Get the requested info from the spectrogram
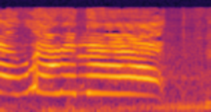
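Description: A child's voice singing one long held high note, rising at the start and falling away at the end.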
